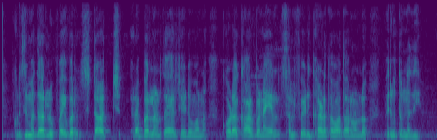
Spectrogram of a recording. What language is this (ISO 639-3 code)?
tel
